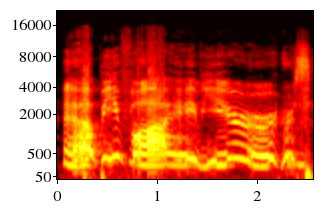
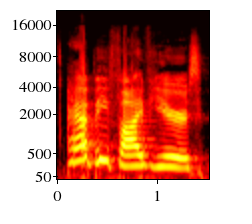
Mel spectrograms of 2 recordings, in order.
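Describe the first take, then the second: First: It is said in a put-on performing voice. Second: It is said in the speaker's normal voice.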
